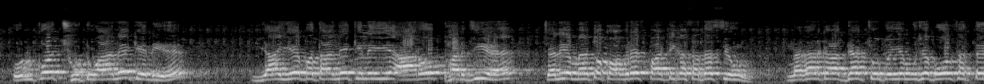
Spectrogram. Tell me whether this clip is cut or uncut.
uncut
